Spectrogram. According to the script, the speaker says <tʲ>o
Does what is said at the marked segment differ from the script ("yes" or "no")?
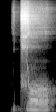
yes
